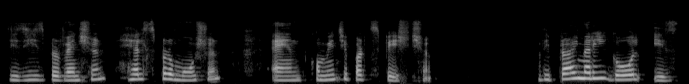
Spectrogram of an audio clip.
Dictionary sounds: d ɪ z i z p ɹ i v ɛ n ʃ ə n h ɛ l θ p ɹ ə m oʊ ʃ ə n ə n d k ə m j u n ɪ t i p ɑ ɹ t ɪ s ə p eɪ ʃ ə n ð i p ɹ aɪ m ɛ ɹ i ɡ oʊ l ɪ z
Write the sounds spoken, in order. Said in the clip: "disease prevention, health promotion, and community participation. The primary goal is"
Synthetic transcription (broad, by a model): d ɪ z i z p ɹ i v ɛ n ʃ ə n h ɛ l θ p ɹ ə m oʊ ʃ ə n ə n d k ə m j u n ɪ t i p ɑ ɹ t ɪ s ə p eɪ ʃ ə n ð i p ɹ aɪ m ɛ ɹ i ɡ oʊ l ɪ z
